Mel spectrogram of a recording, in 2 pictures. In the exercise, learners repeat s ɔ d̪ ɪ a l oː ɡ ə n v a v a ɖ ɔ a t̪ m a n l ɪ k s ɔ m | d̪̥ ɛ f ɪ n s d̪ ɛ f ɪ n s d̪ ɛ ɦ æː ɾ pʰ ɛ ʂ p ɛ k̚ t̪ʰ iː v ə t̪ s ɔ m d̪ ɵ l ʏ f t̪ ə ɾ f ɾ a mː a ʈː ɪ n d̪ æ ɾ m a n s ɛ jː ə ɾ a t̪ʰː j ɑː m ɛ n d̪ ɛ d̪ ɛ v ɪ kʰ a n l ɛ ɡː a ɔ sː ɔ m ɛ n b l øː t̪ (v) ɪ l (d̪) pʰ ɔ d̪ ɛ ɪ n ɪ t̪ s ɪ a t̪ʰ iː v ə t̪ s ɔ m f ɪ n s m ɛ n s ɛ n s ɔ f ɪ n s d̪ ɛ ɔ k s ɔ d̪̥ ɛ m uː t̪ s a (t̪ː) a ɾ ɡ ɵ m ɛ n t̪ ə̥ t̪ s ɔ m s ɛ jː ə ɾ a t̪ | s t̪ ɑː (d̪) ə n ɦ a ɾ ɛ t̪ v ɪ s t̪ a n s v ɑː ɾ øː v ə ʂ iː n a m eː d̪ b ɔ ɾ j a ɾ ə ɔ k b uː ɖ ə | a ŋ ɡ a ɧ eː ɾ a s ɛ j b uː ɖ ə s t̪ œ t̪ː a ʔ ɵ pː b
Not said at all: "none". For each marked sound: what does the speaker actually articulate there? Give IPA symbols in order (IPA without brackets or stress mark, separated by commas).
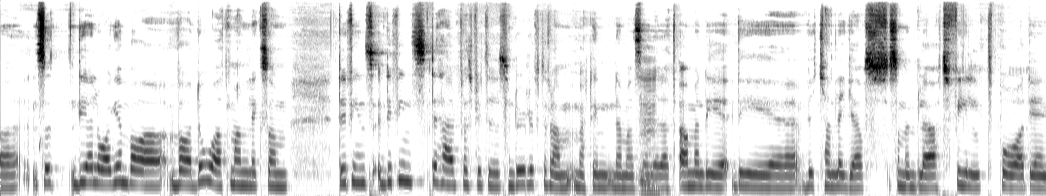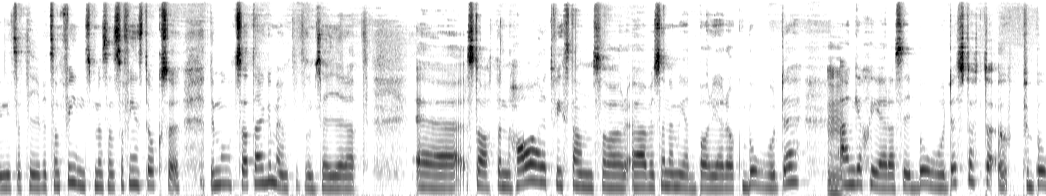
f, t̪, t̪ː, t̪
